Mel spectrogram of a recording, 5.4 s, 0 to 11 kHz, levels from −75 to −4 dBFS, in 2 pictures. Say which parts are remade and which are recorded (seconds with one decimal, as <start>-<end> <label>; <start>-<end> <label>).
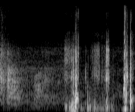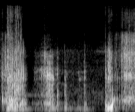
0.0-1.3 recorded; 1.3-3.0 remade; 3.0-3.6 recorded; 3.6-5.4 remade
